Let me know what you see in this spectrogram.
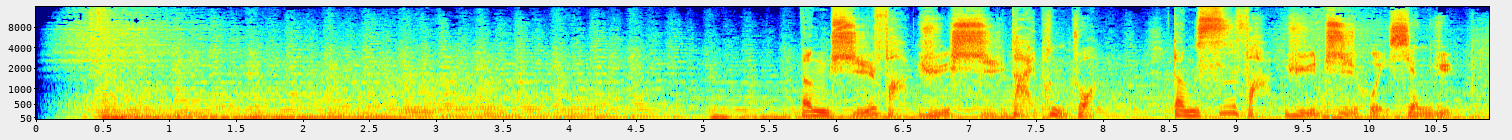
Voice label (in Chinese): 男 公安专题 沉稳大气; 年轻激情; 大气浑厚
